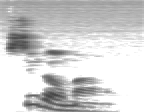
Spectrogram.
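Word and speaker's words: Pseudomai (ψεύδομαι): Pseudomai. In Greek, we pronounce the P, so pseudo, we have that word in English, we know what that means, false.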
